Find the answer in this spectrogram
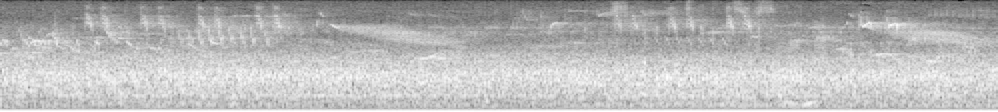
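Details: Greylag goose goslings at the Munich Botanical Garden give thin, high peeping calls in quick clusters, some sliding down in pitch, over a steady broad background hiss.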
